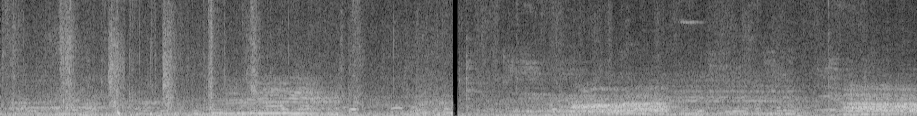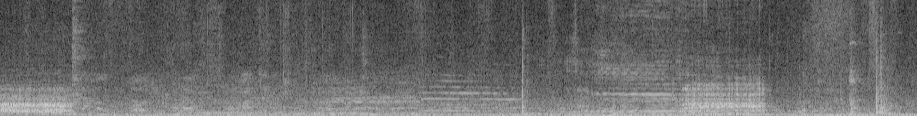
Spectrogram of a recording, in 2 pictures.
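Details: Cattle at a market during unloading from a truck, bellowing three strong hoarse moos spaced several seconds apart, each about a second or more long, amid people's voices and general market noise.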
